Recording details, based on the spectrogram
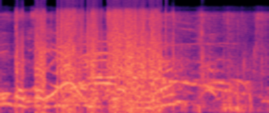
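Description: A crowd at the Melbourne Show cheers loudly and close, shouts and whoops overlapping with a few claps before fading slightly toward the end.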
